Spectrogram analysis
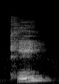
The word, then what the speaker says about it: Qi: in the word so Q I would be spelt would be pronounced ki T oh yeah that makes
